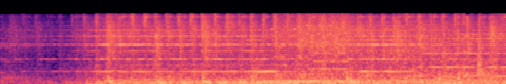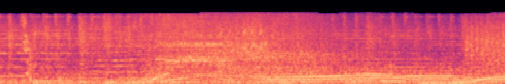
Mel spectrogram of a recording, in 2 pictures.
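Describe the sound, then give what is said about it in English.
A powerful red sports car engine roars loudly, revving hard as the car speeds off a ramp by a quayside, with rising and falling pitch sweeps near the end as it accelerates away. No talking. “Jackie sees a red sports car on a ramp. He runs and jumps in it and roars away.”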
